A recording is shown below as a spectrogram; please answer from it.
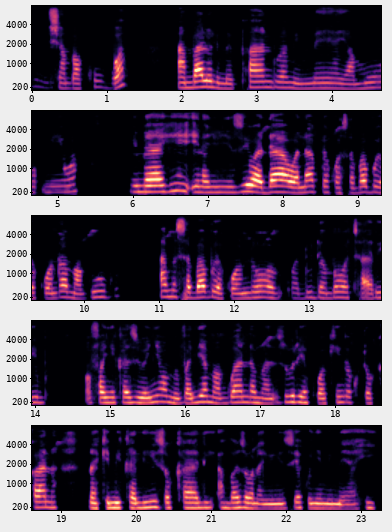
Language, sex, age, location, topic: Swahili, female, 25-35, Kisumu, health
